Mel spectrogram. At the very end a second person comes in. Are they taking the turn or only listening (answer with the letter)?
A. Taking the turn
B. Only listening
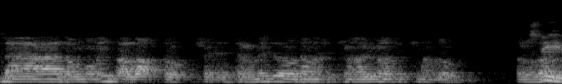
A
